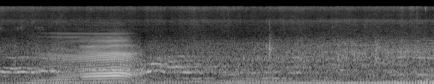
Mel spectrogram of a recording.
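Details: Cattle eating grass in a cowshed, with one loud moo rising then dropping sharply over about a second, then steady background noise.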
